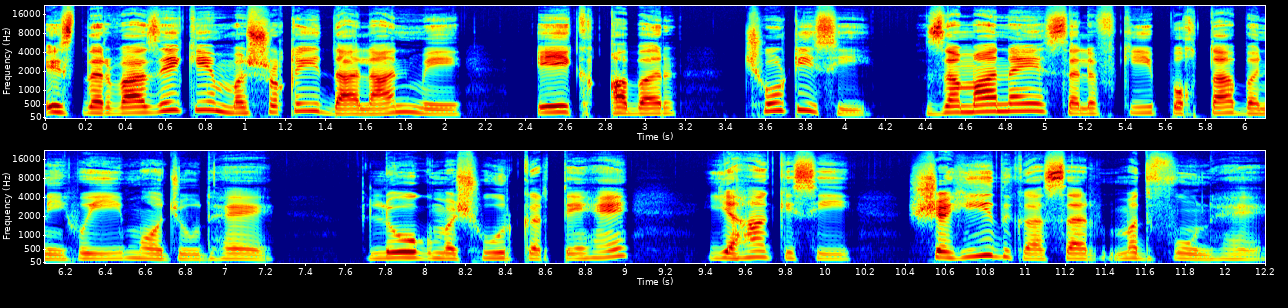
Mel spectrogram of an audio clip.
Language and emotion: Urdu, neutral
